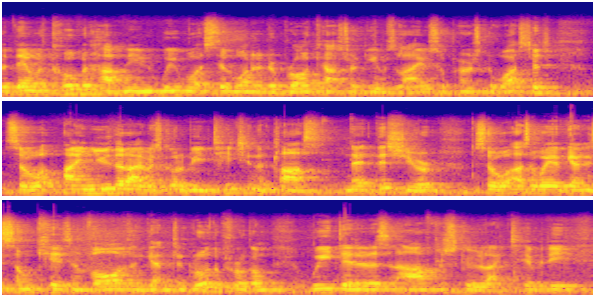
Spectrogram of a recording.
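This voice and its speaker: A man with an Irish accent at a very fast pace with hardly any pauses, medium pitch and ordinary pitch variation, amid audible room echo and noticeable background noise. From Ireland. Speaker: high school teacher. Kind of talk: presentation at board meeting.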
